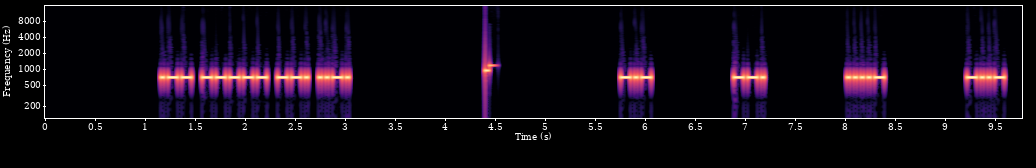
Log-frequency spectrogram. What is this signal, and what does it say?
Morse code, heard as a keyed tone, about 36 wpm, spaced as for 15 wpm, 700 Hz. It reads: W0GF KG4X
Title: USA Call Signs - 4 Characters - 8x Character Spacing - 35wpm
